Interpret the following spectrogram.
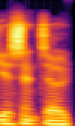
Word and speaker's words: San Jacinto: I'm going Jacinto. You're right. Yeah, that's what I got. Sorry, I should have said Jacinto. J is silent. Is that Jacinto.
